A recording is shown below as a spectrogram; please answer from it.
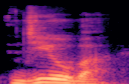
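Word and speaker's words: জিহ্বা: এই যে দেখো এইটাকে আমরা এতদিন জিহবা বলতাম তাই না? এটা কিন্তু জিহবা না। এটা হচ্ছে জিহবা। কেন জিহবা হইছে? কারণ এখানে হ এর সাথে ব আছে। সুতরাং এটা হবে জি। তারপর এখানে কি হবে?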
